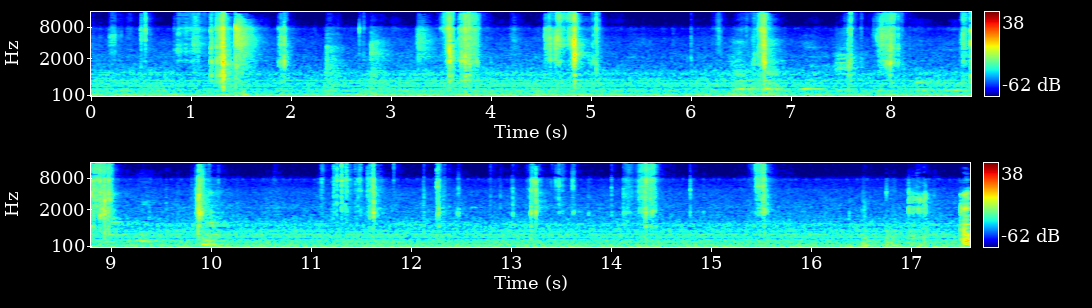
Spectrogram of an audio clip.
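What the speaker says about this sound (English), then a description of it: "So we are peeling off our plantain, peeling that skin off" Green plantains are peeled by hand, with soft, scattered snaps and tearing scrapes of skin at close range against a quiet room.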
